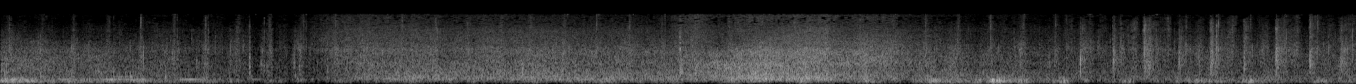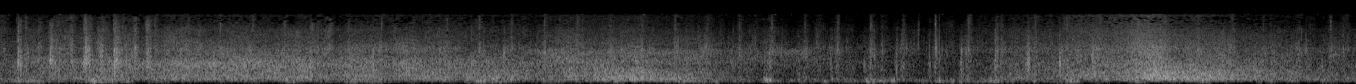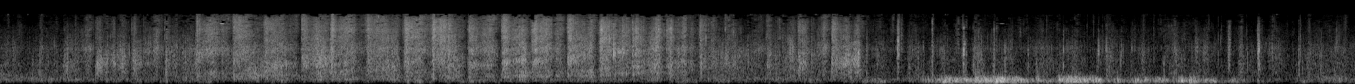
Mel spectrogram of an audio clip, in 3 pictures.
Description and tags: Jogging on a stony beach near the waves. Stereo recording on Zoom H1. A little wind noise in places.
stones, shore, seaside, beach, waves, jogging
